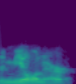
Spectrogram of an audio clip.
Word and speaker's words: Mjolnir: Yeah, is the J silent or what? Do you? – Kind of. It's almost like, is that Mjolnir? Almost like mew cat. – Yes. – You know, like a cat mew. It's an odd pronunciation. – So we do hear the M.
